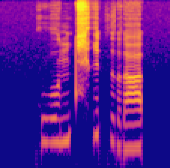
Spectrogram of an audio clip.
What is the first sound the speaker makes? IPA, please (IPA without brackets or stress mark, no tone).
k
